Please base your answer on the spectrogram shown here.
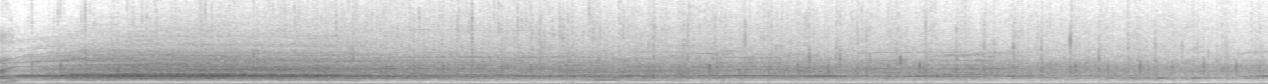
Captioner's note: cheers and applause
